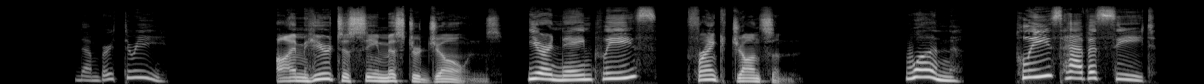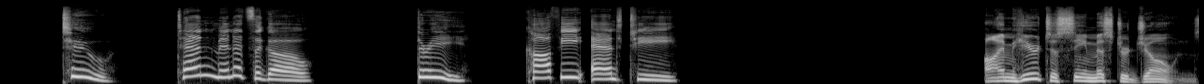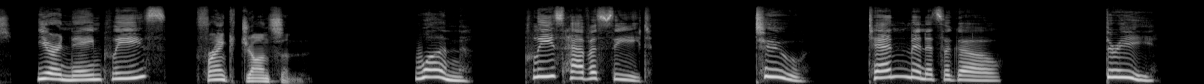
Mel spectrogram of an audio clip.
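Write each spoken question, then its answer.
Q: Frank Johnson.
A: 1: Please have a seat.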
